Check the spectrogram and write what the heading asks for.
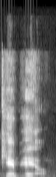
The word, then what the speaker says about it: Campbell: And I think it's still spelled this way, but he pronounced it for some way. Tevin Campel. That B didn't That B wasn't there.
